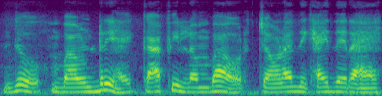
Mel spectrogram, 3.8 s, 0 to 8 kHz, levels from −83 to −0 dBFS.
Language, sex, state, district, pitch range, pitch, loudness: Hindi, male, Maharashtra, Washim, 135-155 Hz, 145 Hz, -15 LUFS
